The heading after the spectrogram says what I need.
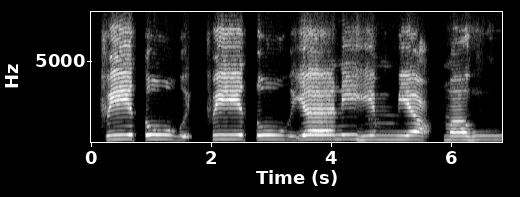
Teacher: Hurufnya sama-sama huruf isti'ala, tapi lebih tebal huruf to-nya.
